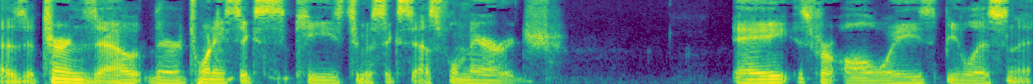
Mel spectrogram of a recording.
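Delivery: low, groggy, just-woke-up voice. Giving a wedding toast in a Stephen Wright impression. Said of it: "a Stephen Wright impression".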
